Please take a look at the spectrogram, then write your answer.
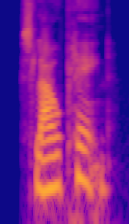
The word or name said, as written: Slagplan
